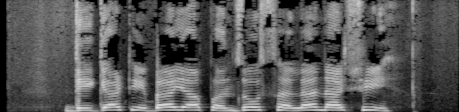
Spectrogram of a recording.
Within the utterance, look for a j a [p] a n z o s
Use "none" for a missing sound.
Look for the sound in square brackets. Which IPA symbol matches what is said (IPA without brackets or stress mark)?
p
